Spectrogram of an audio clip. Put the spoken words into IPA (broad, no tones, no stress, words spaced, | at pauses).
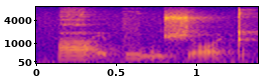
ʕɛ̰pvṵ ʃɔ̰ʈ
